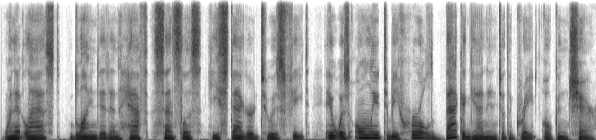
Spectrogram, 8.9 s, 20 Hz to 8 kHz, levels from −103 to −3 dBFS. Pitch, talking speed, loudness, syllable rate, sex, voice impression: 130 Hz, 170 wpm, -19 LUFS, 4.2 syllables/s, male, masculine, adult-like, refreshing, slightly sincere, slightly elegant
